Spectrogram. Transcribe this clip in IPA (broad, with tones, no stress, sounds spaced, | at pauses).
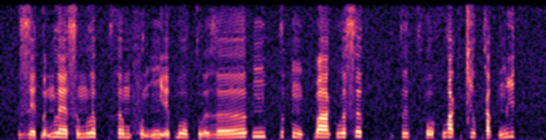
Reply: z e˧˩ ɗ ə̰˧˥ m l ɛ˧ s ə˨˦ m l ə˦˥ p̚ t̪ʰ ə˧ m f o̰˧˨ n ɲ ḛ˧˥ ɓ o˧ t̪ ṵ˧˨ ə̯ ɣ əː˨˦ | ɲ u˦˥ p̚ t̪ ə˦˥ t̚ ŋ ə˨˩ p̚ ɓ aː˧ k u˨˦ ə̯ s ə˦˥ t̚ | t̪ ɨ˨˦ t̪ʰ o̰˧˥ h w a˦˥ k̚ t͡ɕ o˧ k a˨˩ t̚ m i˦˥ t̚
